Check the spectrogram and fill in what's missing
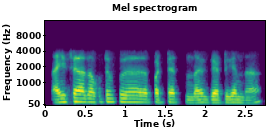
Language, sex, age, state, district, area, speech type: Telugu, male, 30-45, Andhra Pradesh, East Godavari, rural, conversation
